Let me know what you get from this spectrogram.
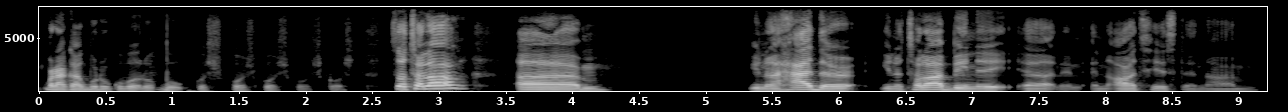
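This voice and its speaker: A man co-hosts a casual podcast with a high, bright, forceful voice. He talks with animated emphasis, throwing in slang and repeating phrases to hammer his point. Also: slow pace, dry recording. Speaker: podcast co-host. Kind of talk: casual banter.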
